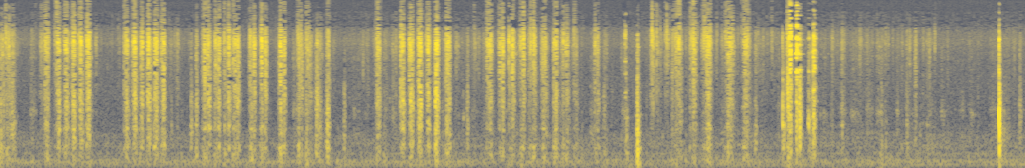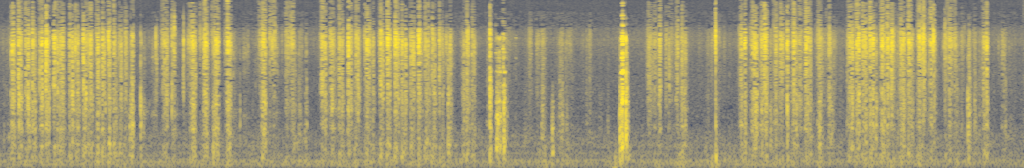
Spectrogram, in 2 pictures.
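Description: Kitchen knife chopping vegetables on a wooden cutting board: quick runs of light taps broken by short pauses, with a few sharper single knocks.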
